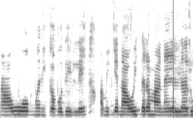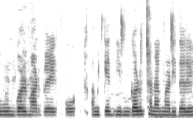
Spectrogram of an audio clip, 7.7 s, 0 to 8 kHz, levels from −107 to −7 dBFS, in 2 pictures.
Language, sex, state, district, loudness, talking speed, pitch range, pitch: Kannada, female, Karnataka, Chamarajanagar, -39 LUFS, 115 wpm, 220-235 Hz, 225 Hz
